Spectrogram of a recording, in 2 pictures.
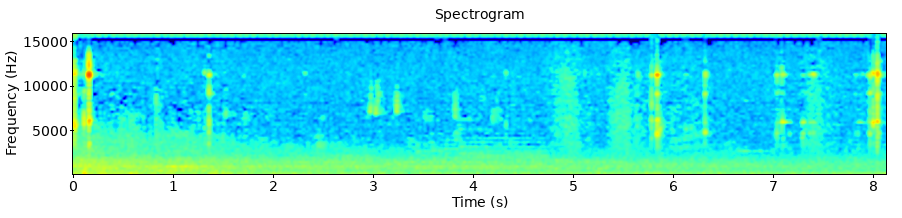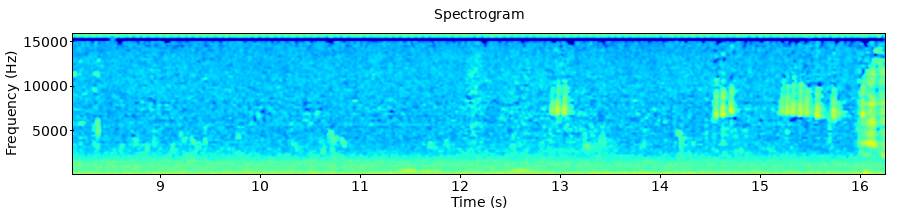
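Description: Steady outdoor background noise with a few faint metallic clicks from a steel three-jaw gear puller as its jaws are set around a wiper arm. A low steady hum runs through the second half.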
